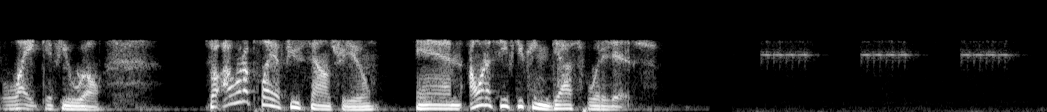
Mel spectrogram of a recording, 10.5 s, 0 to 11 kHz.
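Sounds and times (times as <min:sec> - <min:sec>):
speech: 0:00.0 - 0:01.1, 0:02.1 - 0:06.5
digital alarm clock beeping: 0:07.6 - 0:10.2.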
